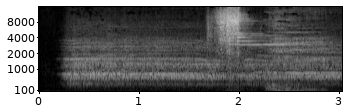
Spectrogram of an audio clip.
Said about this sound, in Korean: 의주, 서경, 밤과 낮을 가릴 것 없이 태조 대왕이 가는 곳은 백성이 있었다. 그들은 도열의 손뼉을 쳤고 목이 쉬어라 환호를 질렀다.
